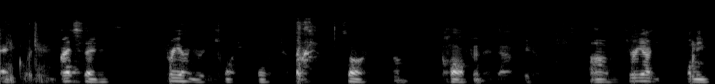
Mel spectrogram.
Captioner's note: cough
